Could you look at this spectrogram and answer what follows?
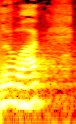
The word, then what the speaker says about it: Luwak: Kopi Luwak, sorry, that's how it's pronounced, Luwak,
